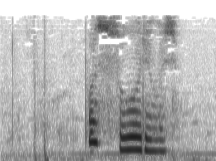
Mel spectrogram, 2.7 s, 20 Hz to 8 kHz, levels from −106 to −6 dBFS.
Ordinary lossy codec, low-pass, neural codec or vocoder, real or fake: MP3, 24 kbps; 7.2 kHz; autoencoder, 48 kHz, 128 numbers a frame, DAC-VAE, trained on Japanese speech; fake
